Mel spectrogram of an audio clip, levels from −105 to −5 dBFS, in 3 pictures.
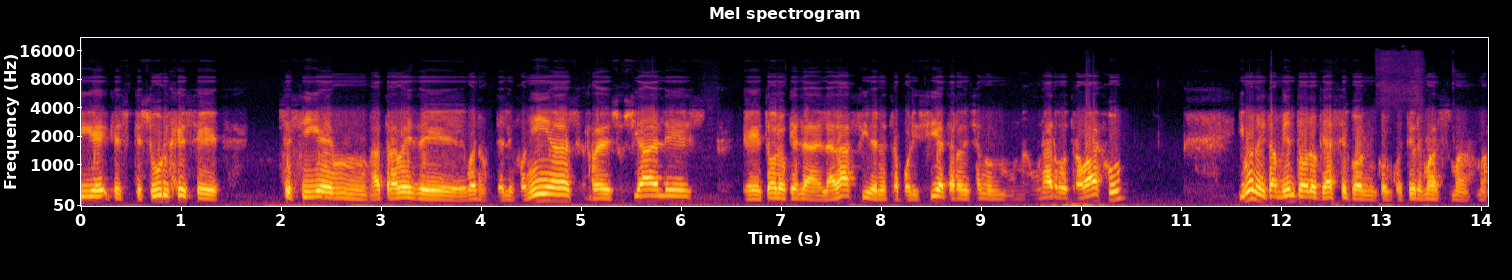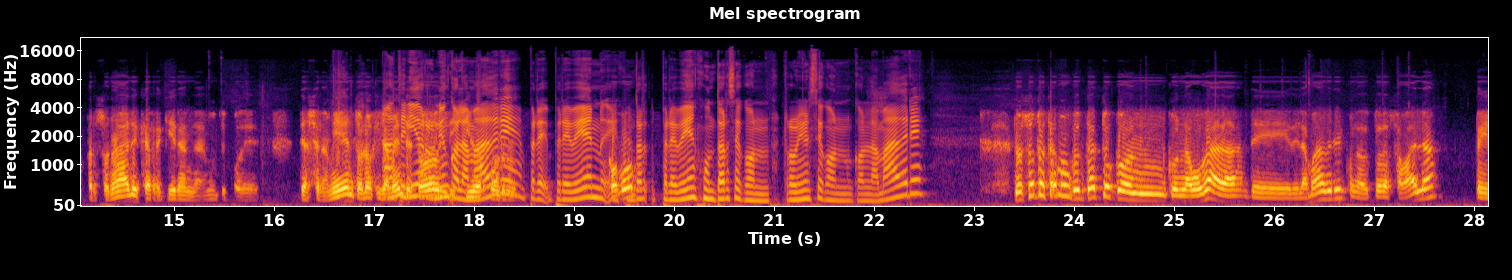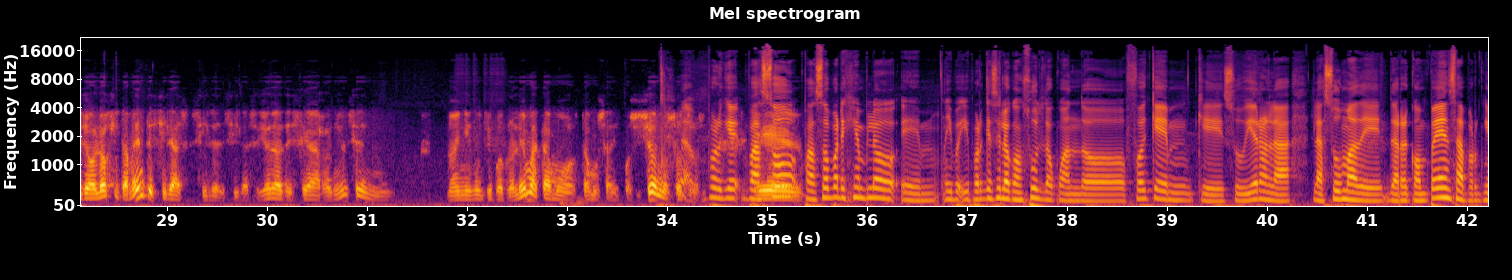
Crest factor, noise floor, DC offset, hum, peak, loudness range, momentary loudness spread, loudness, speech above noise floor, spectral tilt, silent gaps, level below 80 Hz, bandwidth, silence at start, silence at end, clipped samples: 14 dB; -55 dBFS; under 0.1%; none; -6 dBFS; 9 LU; 15 LU; -20 LUFS; 35 dB; -5 dB/octave; none; -46 dBFS; 16 kHz; 0 s; 0 s; under 0.1%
